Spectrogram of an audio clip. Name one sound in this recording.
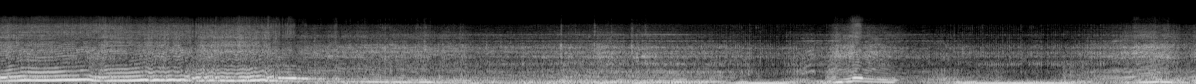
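Tall grass swishes against a motorbike.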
